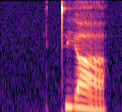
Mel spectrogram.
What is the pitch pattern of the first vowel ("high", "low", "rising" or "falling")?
falling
